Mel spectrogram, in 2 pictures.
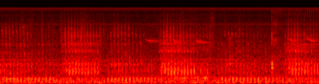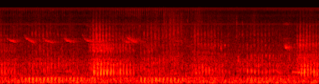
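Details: Cougar kitten purring while cuddling: a steady, low, rumbling purr with a fast, even pulse runs throughout, with bursts of rustling and small bird chirps overhead.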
